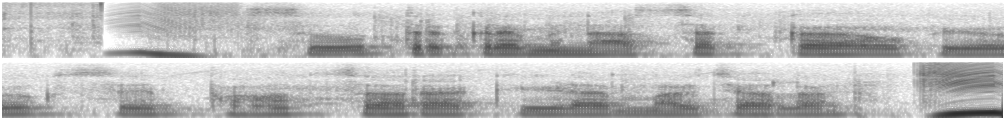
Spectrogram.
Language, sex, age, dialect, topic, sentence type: Bhojpuri, male, 25-30, Northern, agriculture, statement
